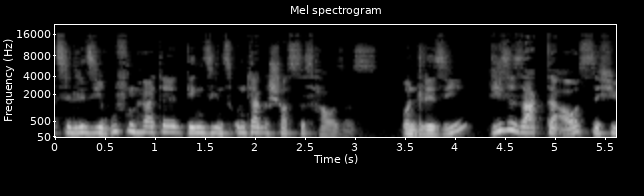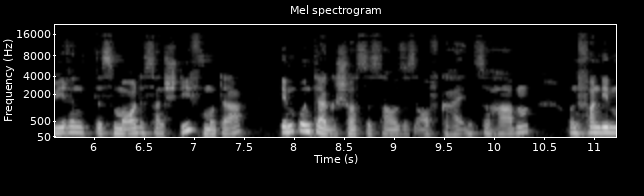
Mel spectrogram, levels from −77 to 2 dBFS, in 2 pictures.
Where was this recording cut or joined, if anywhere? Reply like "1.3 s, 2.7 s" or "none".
3.4 s, 4.3 s, 6.7 s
